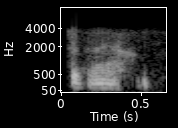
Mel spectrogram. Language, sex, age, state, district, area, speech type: Urdu, male, 30-45, Uttar Pradesh, Lucknow, urban, conversation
